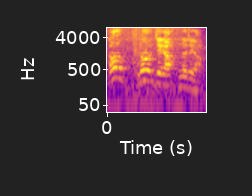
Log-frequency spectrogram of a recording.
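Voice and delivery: loud frustrated cry; frustrated shout. Real, not acted. Missed a jump in game.

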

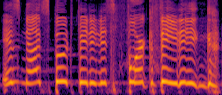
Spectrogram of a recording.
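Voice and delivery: put-on high, loud, slow little girl retort; sassy four-year-old. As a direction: deliver the fork line with kid logic. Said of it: "She said".

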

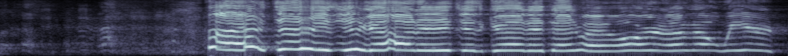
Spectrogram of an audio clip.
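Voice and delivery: loud, high, drawn-out comic wail; mock bawling. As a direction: wail it like a crying baby, hammed up. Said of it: "I'm just crying like just a baby".

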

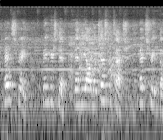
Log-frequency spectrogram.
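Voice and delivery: normal talking voice

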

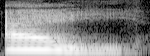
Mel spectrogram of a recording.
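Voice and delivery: "A" as a full gliding double vowel. Shown as a demonstration. Teacher corrects a mispronounced vowel, "A" as a double vowel. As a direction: draw out both sounds of the vowel "A". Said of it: "That is a double vowel".

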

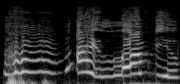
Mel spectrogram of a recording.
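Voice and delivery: high squealing laugh into i love you; swooning giggle; giggly love gush. Acted. Swooning over rich boyfriend.

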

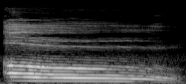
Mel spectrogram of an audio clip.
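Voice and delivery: loud drawn-out falling "ooh"; long groan of reaction, trailing down. Real, not acted. Reacting to the screen.

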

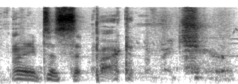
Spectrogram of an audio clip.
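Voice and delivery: whispered aside; hushed while hunting. Real, not acted. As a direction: whisper so as not to spook.

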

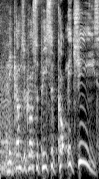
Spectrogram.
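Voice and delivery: usual speaking voice

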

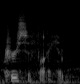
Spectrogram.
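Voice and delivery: a whispered, breathy crowd demand; hushed crowd cry. A narrator's reading. Teacher reading the crowd's demand to kids, whispered. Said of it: "the crowd kept shouting".

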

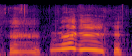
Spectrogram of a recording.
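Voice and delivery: high, loud happy call of her name; joyful high call to a beloved dog; excited greeting. Real, not acted.

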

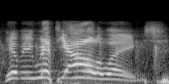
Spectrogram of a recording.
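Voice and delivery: fervent preaching, rising into shouted peaks; full-force preaching. Real, not acted. Preacher testifying to the congregation about holy joy, full-force preaching. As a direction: preach it hard, punctuated with hallelujahs.

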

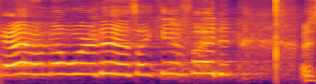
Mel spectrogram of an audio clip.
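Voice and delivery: very high, frantic squeal, hammed up; mock panic. Pastor retelling a dream search for video footage, mock panic. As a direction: squeal it like someone flustered and searching.

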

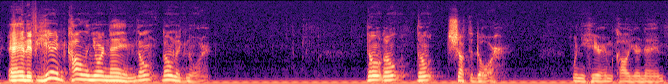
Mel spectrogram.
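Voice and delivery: quiet earnest plea; soft pleading. Acted. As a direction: draw them in close.

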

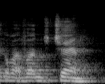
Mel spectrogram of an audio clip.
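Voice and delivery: ordinary talk

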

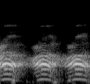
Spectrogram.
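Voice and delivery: "আ" pushed out loud from the throat. Shown as a demonstration. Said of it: "গলা থেকে উচ্চারণ আন". ("আ" গলা থেকে জোরে উচ্চারণ)

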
